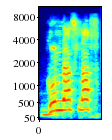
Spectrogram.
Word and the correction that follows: Grundislav: Games. – Gundaslav. – Grundislav. – Grundislav Games. Okay.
